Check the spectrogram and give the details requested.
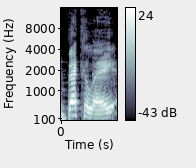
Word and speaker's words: Bekele: Now he, compared to, I'm just gonna say compared to his fellow countryman Bekele, or Bekele, as I've heard it recently pronounced, Kenenisa Bekele, he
